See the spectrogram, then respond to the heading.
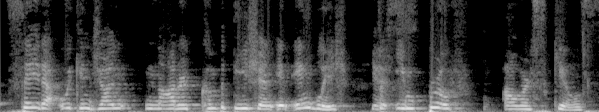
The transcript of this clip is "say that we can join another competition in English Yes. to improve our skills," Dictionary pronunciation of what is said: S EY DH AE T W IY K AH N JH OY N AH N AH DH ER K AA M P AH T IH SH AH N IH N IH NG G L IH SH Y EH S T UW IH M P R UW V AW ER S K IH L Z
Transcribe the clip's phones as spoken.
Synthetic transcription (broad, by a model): S EY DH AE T W IY K AH N JH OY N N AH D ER K AA M P AH T IH SH AH N IH N IH NG G L IH SH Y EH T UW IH M P R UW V AW ER S K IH L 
